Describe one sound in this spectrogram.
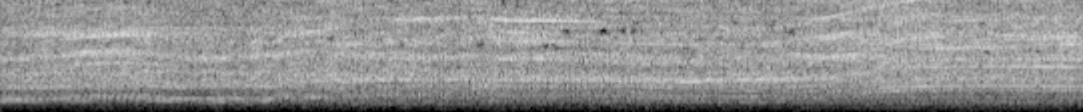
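An angle grinder whines steadily at high speed while sanding a tile surface.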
